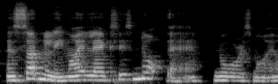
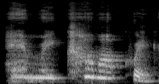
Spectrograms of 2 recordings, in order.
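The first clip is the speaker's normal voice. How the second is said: high-pitched mother calling out; mummy's alarmed yell; urgent yell; 10 semitones higher, 3 dB louder, slower than usual. A narrator's reading. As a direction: call urgently for help, voice up high. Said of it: "she yells".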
